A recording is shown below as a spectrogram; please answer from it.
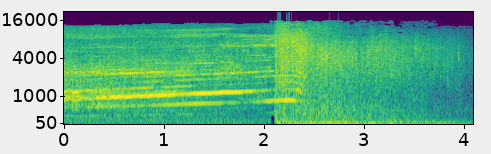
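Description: A man's long held yell, rising slowly in pitch, cut off about two seconds in by a loud explosion sound effect whose boom then fades away.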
